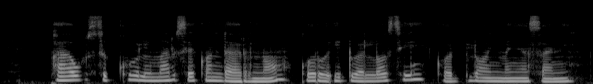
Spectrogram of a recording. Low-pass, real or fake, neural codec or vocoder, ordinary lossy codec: 9.9 kHz; real; none; none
